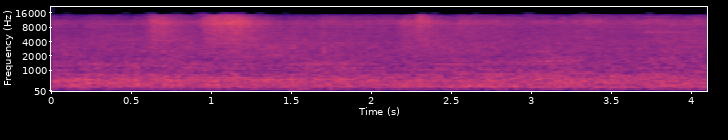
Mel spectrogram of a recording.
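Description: Steady background din of a large indoor exhibition hall: a constant roar with indistinct, far-off voices mixed in.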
